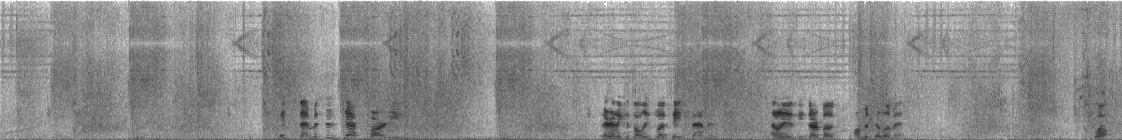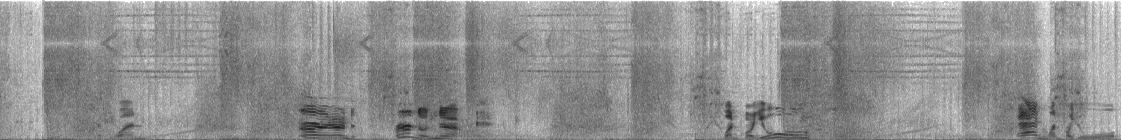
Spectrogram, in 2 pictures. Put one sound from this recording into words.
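Energy blasts fire in quick bursts.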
